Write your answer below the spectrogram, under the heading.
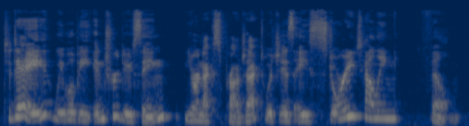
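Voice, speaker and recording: A woman's voice: medium pitch, animated, a little slow. A woman teacher giving a recorded video lesson to middle schoolers, explaining step by step in an upbeat, encouraging way.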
